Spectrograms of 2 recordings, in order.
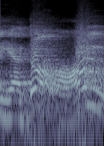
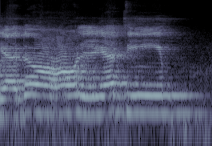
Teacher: بالکل اسموتھ معتدل انداز میں، نہ جھٹکا اور نہ عین گر رہا. عین کے اوپر تشدید بھی ہے، دو عین بھی ادا ہو رہے.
